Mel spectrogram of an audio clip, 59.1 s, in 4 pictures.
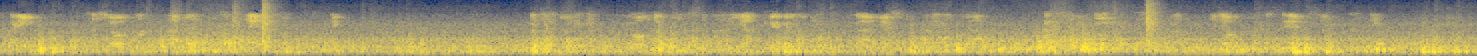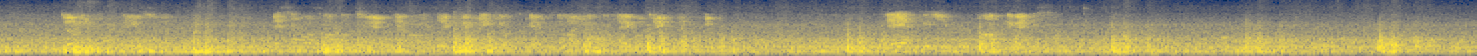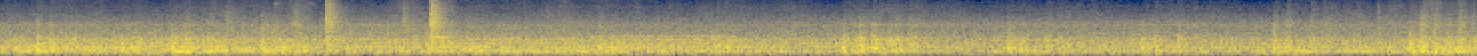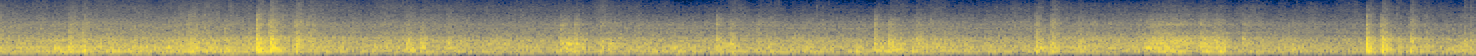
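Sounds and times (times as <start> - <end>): train wheels and motors rumbling: 0.0 - 59.0
wheel clacks over rail joints: 33.6 - 34.2.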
